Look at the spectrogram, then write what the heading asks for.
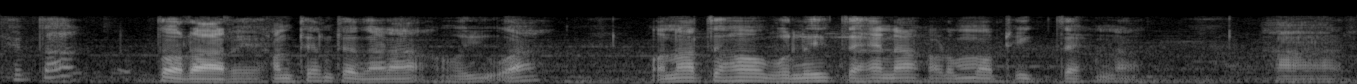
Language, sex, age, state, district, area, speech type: Santali, male, 60+, West Bengal, Dakshin Dinajpur, rural, spontaneous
